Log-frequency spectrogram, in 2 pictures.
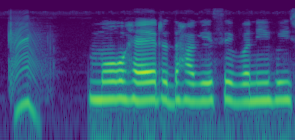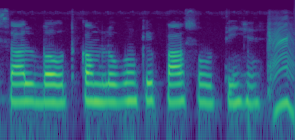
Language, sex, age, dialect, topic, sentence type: Hindi, female, 18-24, Kanauji Braj Bhasha, agriculture, statement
